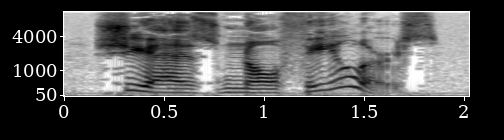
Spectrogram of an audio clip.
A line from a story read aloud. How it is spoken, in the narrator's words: said another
